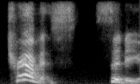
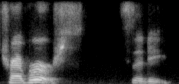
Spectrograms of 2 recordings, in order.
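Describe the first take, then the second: First: The first word sounds like two-syllable Travis. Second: The first word sounds like Traverse, with an r. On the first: The speaker calls it wrong. "I always say Travis City, and it's not Travis City" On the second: The speaker calls it right. "It's Traverse City"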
